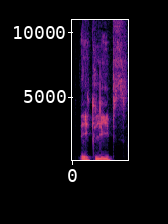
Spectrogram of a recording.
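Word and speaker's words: éclipse: Eclipse is the exact same word in French, except we have a little accent on the E, the first one, in order to make it sound like eclipse and not, well, whatever else it would sound as.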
